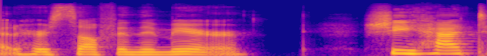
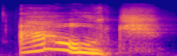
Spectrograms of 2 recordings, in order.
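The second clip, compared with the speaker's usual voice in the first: high yelp of pain; sharp ouch; 11 semitones higher, 3 dB louder than usual. Acted. Amina yelping at the pin poke, high sharp ouch. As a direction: yelp like a pin just poked you. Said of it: "Amina exclaimed".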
